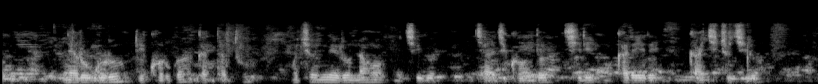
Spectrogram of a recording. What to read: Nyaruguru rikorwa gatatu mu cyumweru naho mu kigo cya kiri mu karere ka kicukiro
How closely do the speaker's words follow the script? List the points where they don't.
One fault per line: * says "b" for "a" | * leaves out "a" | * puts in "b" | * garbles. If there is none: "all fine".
* puts in "gikondo"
